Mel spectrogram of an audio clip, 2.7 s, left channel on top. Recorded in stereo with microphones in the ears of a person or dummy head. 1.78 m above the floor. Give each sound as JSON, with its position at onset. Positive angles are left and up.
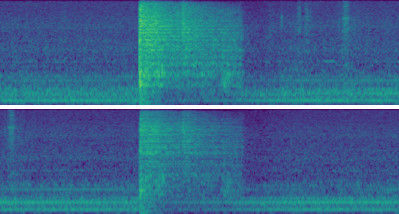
{"t": 0.9, "sound": "a gunshot", "side_deg": 45, "distance_m": 0.9}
